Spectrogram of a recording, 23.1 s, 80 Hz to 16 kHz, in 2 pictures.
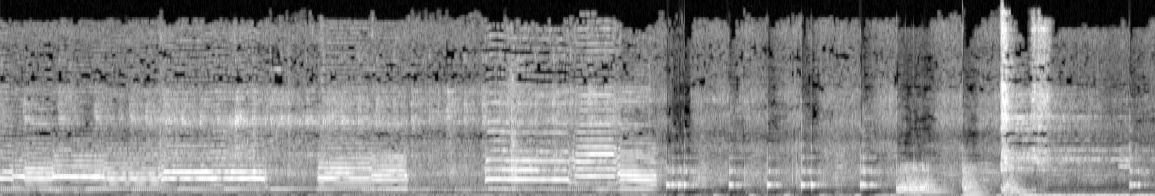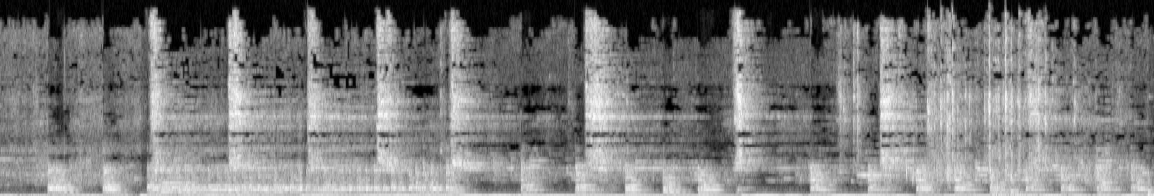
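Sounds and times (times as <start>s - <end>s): shrill double-reed horn melody: 0.0s - 7.1s, 9.0s - 23.0s
clashing percussion strikes: 0.0s - 23.0s.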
